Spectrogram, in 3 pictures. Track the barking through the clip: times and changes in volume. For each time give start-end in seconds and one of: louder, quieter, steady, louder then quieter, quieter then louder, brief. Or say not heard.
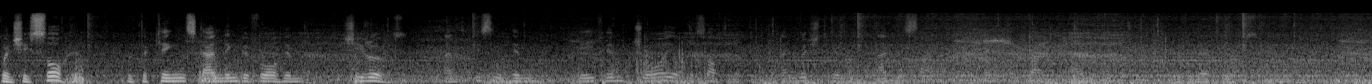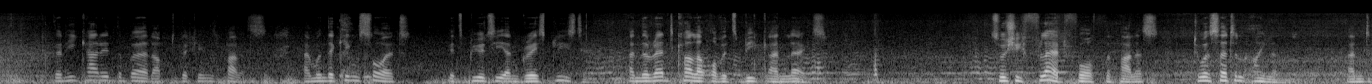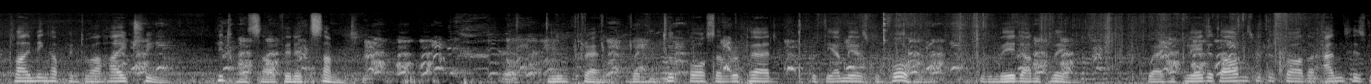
28.6-40.0 steady.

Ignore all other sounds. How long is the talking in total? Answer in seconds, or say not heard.
35 s.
